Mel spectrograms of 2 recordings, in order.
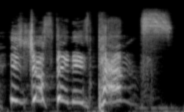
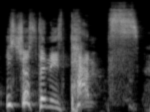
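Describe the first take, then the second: First: Higher, slow disbelief; incredulous. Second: Said in the usual way. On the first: Real, not acted. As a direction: stretch it out in amazement. Repeating in disbelief.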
